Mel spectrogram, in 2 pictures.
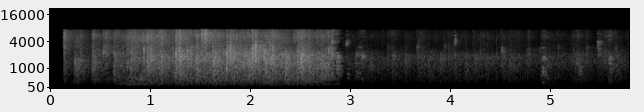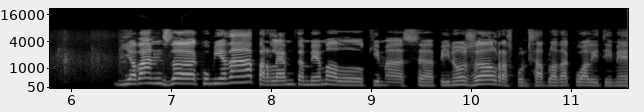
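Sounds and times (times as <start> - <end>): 
audience applause: 0.0 - 6.9
speech: 6.4 - 11.5.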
